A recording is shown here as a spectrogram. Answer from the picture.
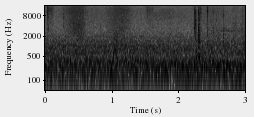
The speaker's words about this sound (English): Oh God, why are there so many cars right here?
